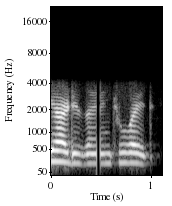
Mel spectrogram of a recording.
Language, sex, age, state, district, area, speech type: Kashmiri, female, 30-45, Jammu and Kashmir, Anantnag, rural, conversation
